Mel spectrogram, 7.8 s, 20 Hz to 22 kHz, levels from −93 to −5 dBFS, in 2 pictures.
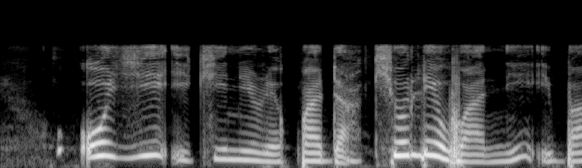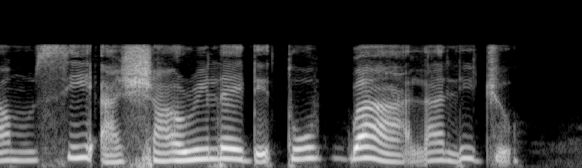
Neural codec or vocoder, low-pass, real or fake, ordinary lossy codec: codec, 16 kHz, 8 kbps, FreqCodec, larger model; 7.2 kHz; fake; none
